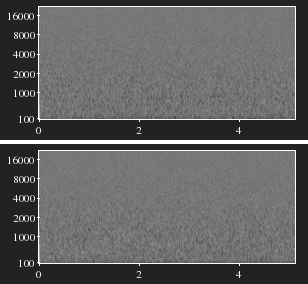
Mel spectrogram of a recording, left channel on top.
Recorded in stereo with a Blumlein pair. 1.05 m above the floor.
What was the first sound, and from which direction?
Only background noise.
